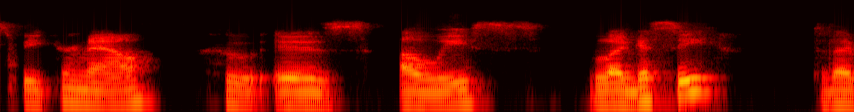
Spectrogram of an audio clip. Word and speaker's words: Lagace: We'll move on to our next speaker now, who is Elise Lagace. Did I pronounce that right, Elise? Lagace.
